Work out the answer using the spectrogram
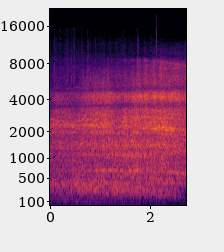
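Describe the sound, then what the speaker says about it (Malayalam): Six SEPECAT Jaguar fighter jets fly over an air show in Thiruvananthapuram, their engines producing a loud, steady, swelling roar with no voices. "സാരംഗ് കളമൊഴിഞ്ഞപ്പോൾ 6 ജഗ്വാർ യുദ്ധവിമാനങ്ങൾ കൂട്ടത്തോടെ എത്തി."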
